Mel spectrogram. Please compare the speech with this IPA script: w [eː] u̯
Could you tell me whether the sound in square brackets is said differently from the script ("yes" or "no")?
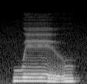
no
